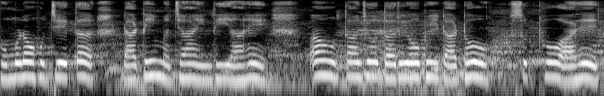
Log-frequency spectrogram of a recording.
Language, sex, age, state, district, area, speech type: Sindhi, female, 30-45, Gujarat, Junagadh, urban, spontaneous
